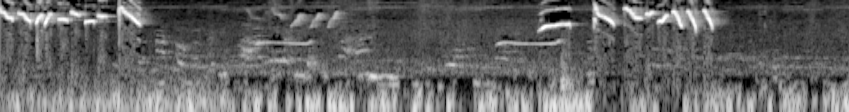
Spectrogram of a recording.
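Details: Oriental white-eye song, sung in the ngriwik and ngerol styles to prompt other white-eyes to join in: rapid bursts of shrill, twittering high notes with a lone slurred whistle between them and a low thumping rumble underneath.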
